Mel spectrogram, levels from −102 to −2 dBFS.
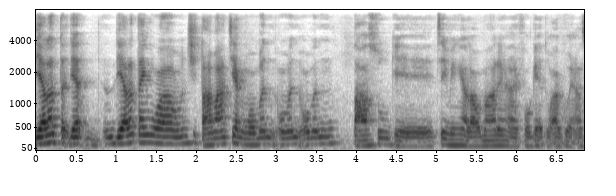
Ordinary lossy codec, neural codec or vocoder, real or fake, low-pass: none; autoencoder, 48 kHz, 128 numbers a frame, DAC-VAE, trained on Japanese speech; fake; 7.2 kHz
